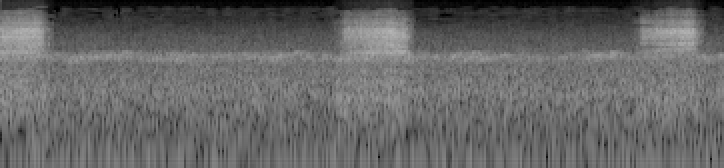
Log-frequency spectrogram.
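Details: A barn owl at feeding time gives harsh, breathy hisses, each about half a second long, repeated roughly every two and a half seconds over a steady background hiss.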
